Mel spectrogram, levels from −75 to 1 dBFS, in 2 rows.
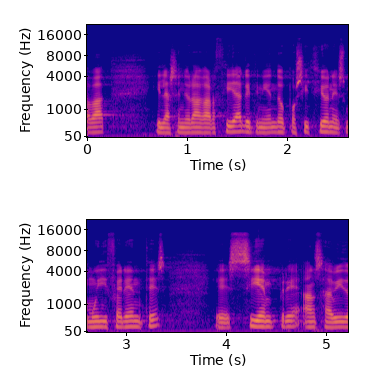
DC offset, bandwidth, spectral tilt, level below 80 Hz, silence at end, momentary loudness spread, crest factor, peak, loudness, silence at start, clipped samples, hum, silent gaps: under 0.1%; 16.5 kHz; -3.5 dB/octave; -58 dBFS; 0 s; 10 LU; 20 dB; -8 dBFS; -28 LUFS; 0 s; under 0.1%; none; none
